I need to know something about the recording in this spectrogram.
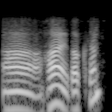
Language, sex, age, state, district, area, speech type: Assamese, male, 18-30, Assam, Dibrugarh, urban, conversation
